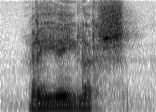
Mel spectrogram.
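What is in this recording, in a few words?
"reëlers", Dutch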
